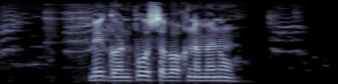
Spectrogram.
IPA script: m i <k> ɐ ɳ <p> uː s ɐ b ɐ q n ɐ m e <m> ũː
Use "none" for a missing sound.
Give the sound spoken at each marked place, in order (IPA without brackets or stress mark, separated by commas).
ɡ, p, n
